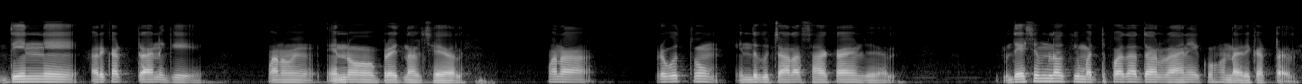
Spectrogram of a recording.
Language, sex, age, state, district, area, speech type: Telugu, male, 18-30, Andhra Pradesh, N T Rama Rao, urban, spontaneous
